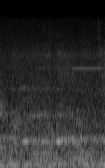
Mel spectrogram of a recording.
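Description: A steady low hum with a few faint held tones above it.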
